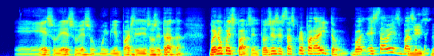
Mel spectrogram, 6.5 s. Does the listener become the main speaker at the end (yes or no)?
no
